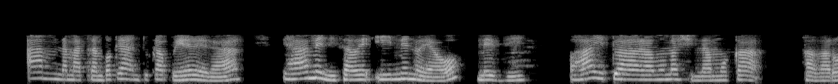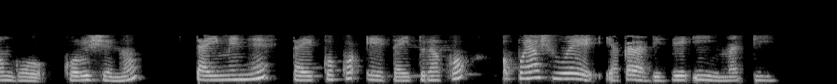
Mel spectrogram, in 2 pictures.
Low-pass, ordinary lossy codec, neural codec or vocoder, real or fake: 7.2 kHz; AAC, 16 kbps; none; real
